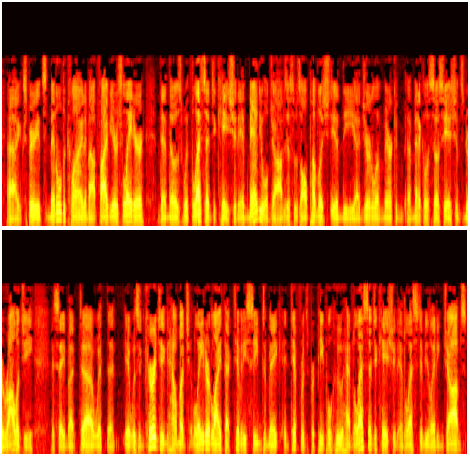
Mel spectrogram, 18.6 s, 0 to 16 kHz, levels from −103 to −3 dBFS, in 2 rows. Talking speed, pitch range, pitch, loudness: 190 wpm, 80-95 Hz, 85 Hz, -27 LUFS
